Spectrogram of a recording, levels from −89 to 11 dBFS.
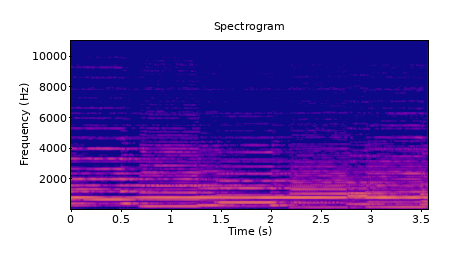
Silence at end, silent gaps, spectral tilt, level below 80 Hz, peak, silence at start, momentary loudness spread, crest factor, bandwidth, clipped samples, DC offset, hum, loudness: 0 s; none; -6.5 dB/octave; -80 dBFS; -20 dBFS; 0 s; 5 LU; 10 dB; 7 kHz; under 0.1%; under 0.1%; none; -31 LUFS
